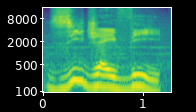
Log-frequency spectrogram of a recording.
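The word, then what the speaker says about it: Zjaev: I finally know how to pronounce the Githzerais name. It's ZJV.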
